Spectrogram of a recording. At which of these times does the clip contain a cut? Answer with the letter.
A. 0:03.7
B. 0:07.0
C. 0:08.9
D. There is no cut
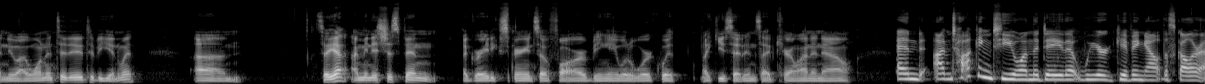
C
